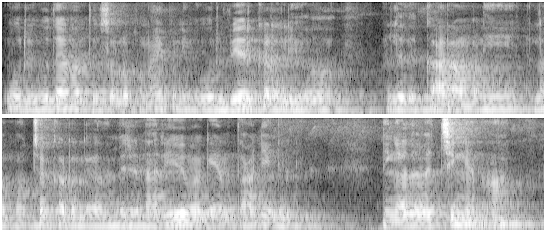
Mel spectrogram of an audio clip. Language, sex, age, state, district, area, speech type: Tamil, male, 18-30, Tamil Nadu, Tiruvannamalai, rural, spontaneous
